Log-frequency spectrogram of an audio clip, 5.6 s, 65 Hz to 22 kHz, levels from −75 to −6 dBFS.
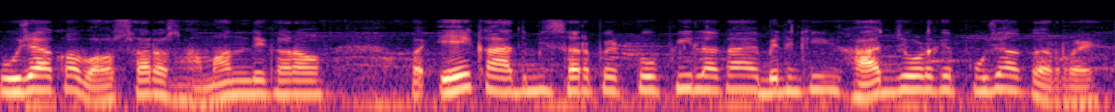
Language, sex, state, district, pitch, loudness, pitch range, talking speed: Hindi, male, Uttar Pradesh, Budaun, 195 Hz, -16 LUFS, 160-210 Hz, 215 wpm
